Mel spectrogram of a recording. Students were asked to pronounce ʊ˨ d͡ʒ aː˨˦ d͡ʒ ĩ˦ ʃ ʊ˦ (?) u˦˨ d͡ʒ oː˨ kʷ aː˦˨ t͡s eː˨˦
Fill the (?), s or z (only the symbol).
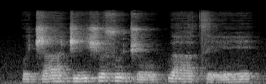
s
